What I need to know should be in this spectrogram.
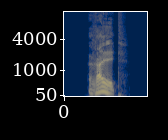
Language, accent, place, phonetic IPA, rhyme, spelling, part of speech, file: German, Germany, Berlin, [ʁalt], -alt, rallt, verb, De-rallt.ogg
- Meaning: inflection of rallen: 1. third-person singular present 2. second-person plural present 3. plural imperative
